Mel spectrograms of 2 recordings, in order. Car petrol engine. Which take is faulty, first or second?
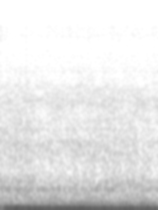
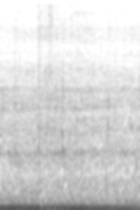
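first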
